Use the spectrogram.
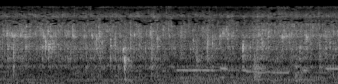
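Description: Onions sizzle and fry in a pan for a brinjal biryani, a steady close hiss with occasional stirring scrapes and no talking.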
